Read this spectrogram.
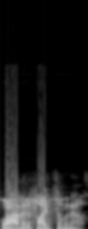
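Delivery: deep gravelly Batman growl; low, growling caped crusader. Acted. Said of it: "The voice is only getting started".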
